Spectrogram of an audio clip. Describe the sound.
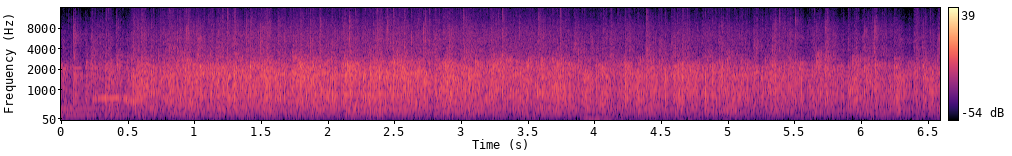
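An audience applauds to welcome a guest, a dense, even wash of clapping that stays at a sustained, lively level throughout.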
